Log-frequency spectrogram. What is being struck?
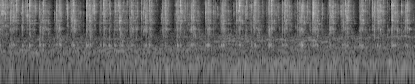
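Glass tumbler with ice and liquid.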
